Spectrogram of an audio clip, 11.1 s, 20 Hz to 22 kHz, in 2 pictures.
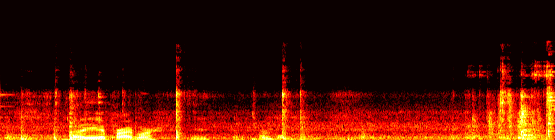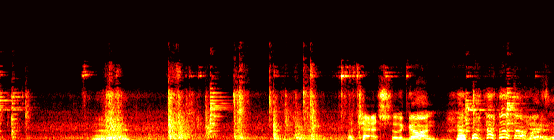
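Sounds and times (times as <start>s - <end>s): metal tools clinking: 4.6s - 11.0s.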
